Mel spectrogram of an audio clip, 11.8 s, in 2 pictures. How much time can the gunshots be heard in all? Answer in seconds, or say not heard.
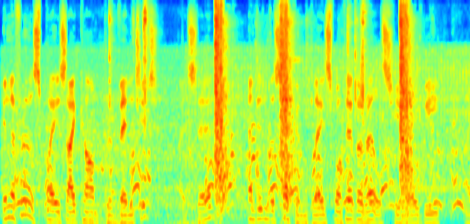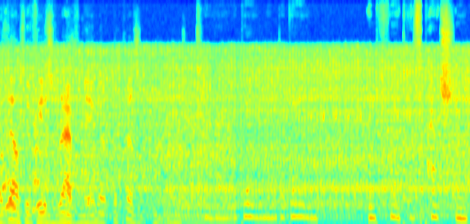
3 s.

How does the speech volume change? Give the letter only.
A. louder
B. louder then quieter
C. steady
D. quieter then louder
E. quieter
E.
